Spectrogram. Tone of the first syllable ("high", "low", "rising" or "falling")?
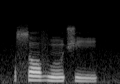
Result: high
